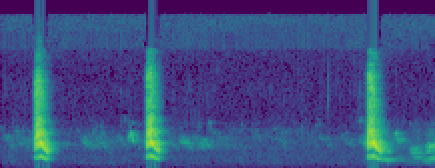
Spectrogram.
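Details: Sparrows chirping at the start of the day, part of a flock calling together: three loud, clipped chirps, the first two about a second apart, the last followed by softer chatter.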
